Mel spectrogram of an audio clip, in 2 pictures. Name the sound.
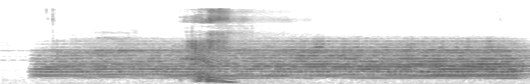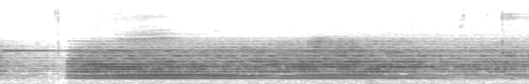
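passing train with horn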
